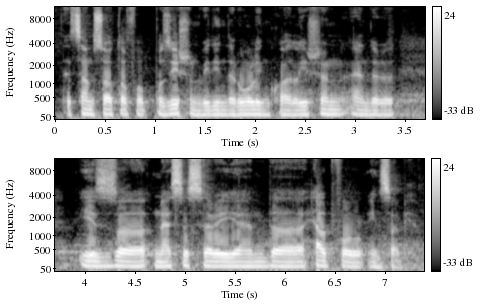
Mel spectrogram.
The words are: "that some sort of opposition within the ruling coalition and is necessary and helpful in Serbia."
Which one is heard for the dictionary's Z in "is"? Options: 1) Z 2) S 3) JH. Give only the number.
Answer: 1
